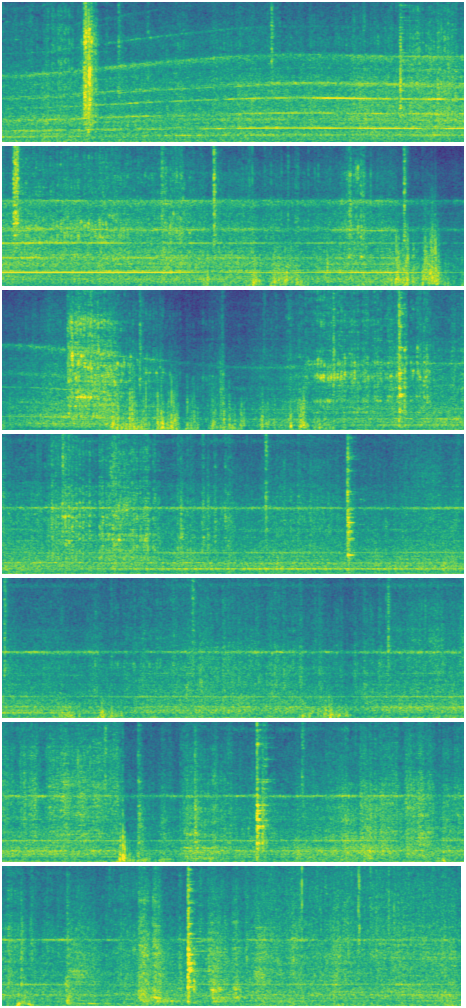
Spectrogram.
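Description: Freight train passing close by. For the first several seconds a diesel locomotive's engine rumbles, its pitch rising and then holding steady before it fades. Freight cars then roll past with irregular wheel clicks and a drawn-out wheel squeal a little past the middle.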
